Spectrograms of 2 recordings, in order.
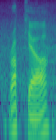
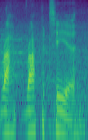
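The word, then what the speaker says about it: Rapiera: holding a Barrage, Ram Rapia. Rapia. Is that how you remember how to say it? Yes. Because you keep calling it Rapatia. Yeah, that's by saying Rapia, I'm not saying it wrong now.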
